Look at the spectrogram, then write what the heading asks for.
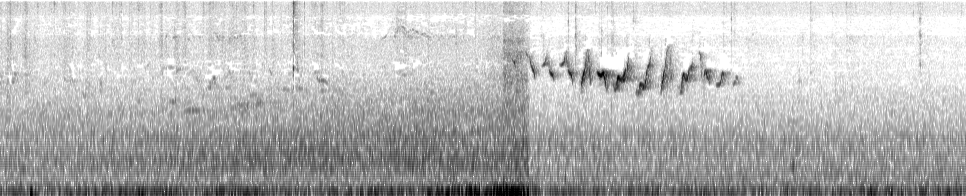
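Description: A small songbird sings one quick trill of about a dozen short high notes, lasting around two seconds and starting about five seconds in. Before it there is only a faint low rumble and hiss of outdoor ambience.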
